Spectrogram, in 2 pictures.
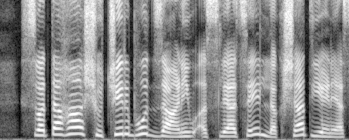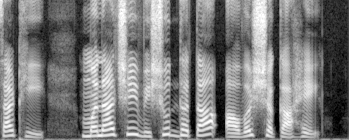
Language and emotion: Marathi, neutral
